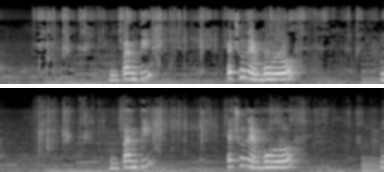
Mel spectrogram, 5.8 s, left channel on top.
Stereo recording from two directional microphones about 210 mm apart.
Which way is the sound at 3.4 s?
30° left (ahead or behind).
